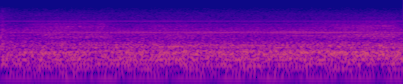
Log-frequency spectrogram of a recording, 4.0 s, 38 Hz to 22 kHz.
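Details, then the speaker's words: Optoma X600 DLP projector after repair of a detached door switch, plastic epoxy and fan repair: fans come on at startup with an even, smooth rush and a faint steady whine, no rattles or scraping. Normal cooling fan operation. "Everything should fire up in a second. There it goes. Fans just came on."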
